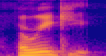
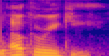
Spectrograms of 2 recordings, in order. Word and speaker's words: Okereke: I think Dexter Lawrence would be there, and also I like Bobby Ariki. Yeah. Or Okereke. I'm sorry, Okereke. I didn't know how you pronounce that.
